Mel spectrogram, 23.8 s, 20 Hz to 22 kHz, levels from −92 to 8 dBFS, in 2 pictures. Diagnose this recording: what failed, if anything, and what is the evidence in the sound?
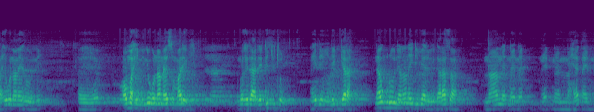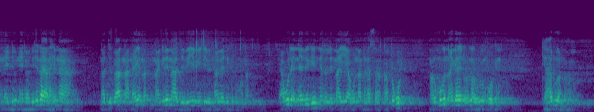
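The sample-rate conversion stage failed, with the resampler restarted on every block. From 0.0 to 16.6 s the speech carries a steady tick at 10 Hz that rides only on the signal and drops out in pauses. Each 100 ms block was converted in isolation, consistent with a 44.1 to 16 kHz downsample, so its filter lacked true neighbouring samples at the edges. A spectrogram would show faint vertical lines every 100 ms, and the waveform would show small discontinuities at those boundaries.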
